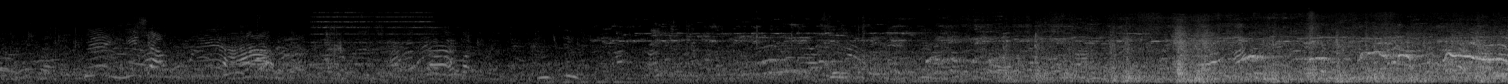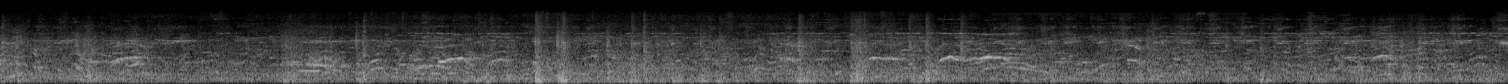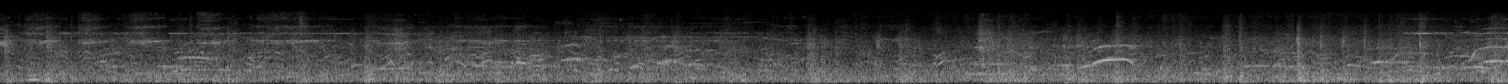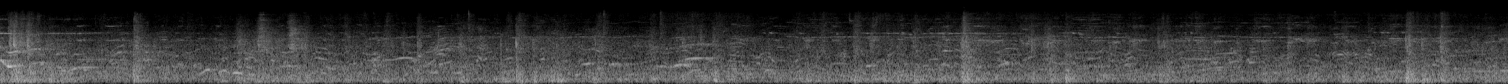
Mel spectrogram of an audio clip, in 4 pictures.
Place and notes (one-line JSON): {"title": "National amusement park, Ulaanbaatar, Mongolei - auto scooter", "date": "2013-06-01 15:25:00", "description": "there are cars in mongolia for children, they drive but the parents have the remote control. this is a normal auto scooter - with the difference that there is no music that would made these sounds inaudible", "latitude": "47.91", "longitude": "106.92", "altitude": "1293", "timezone": "Asia/Ulaanbaatar"}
